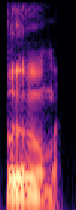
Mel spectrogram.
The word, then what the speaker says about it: Boum: But in the NCAA tournament, there was this player on Xavier named Sule Boom, B-O-U-M, but he pronounces it Boom.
